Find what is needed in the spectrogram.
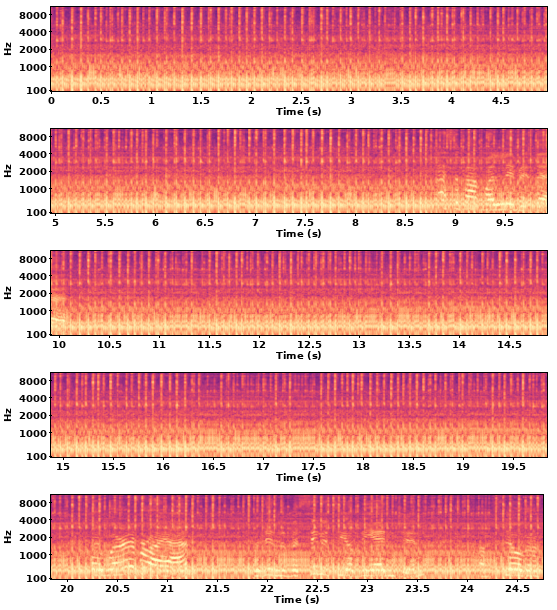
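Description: A string trimmer's small two-stroke engine running steadily at a constant speed.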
